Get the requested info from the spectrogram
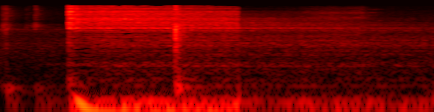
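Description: An EDM impact hit sound effect played back from the production project: a sudden deep boom with a bright noisy crash on top, the crash cutting off after about a second while the deep rumble fades away.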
